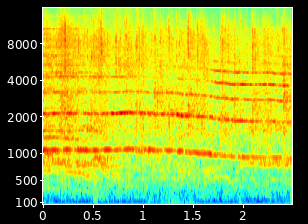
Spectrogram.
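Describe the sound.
Audience applause welcoming a speaker to the platform: dense, steady clapping that stays loud throughout, with sustained high tones running above it.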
